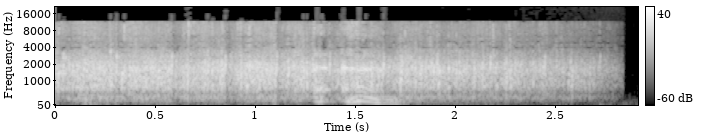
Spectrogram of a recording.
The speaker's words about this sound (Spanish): Si Dios se habló, voy a dar un aplauso al Señor, que Él se lo merece.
